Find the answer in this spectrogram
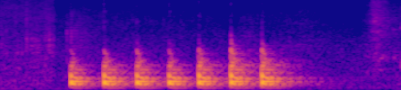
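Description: Rapid knocking on a wooden office door, about seven quick knocks.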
